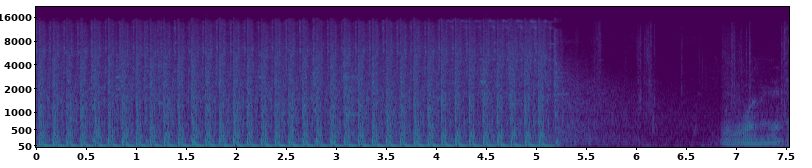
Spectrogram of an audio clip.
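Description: Rapid automatic gunfire in a video game rattles out in a long, even burst of regular shots for about five seconds, then stops, followed by scattered quieter game sounds.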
